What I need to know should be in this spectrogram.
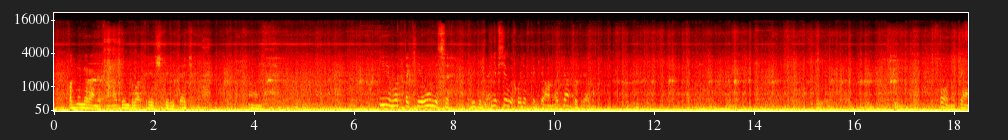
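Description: A train rumbles and rattles steadily along elevated tracks.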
